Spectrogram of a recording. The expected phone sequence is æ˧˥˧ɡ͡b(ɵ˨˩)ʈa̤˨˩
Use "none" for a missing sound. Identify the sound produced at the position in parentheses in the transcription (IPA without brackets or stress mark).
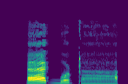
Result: o˨˩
